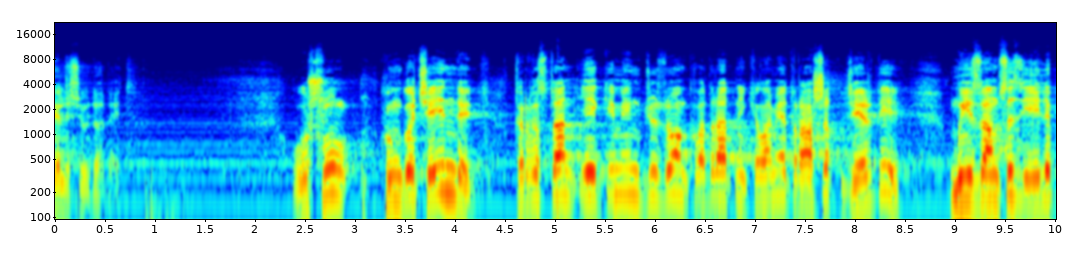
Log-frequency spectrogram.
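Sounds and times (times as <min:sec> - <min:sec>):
man speaking: 0:00.0 - 0:00.8, 0:02.4 - 0:10.0
faint mains hum: 0:00.0 - 0:10.0.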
